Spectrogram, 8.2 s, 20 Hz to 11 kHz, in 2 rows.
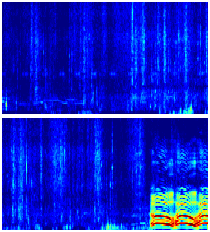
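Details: Dachshund on a driven fox hunt in Victoria, 23/10/2022. A short, loud burst of wavering, arched baying near the end follows quiet rustling and faint outdoor background.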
